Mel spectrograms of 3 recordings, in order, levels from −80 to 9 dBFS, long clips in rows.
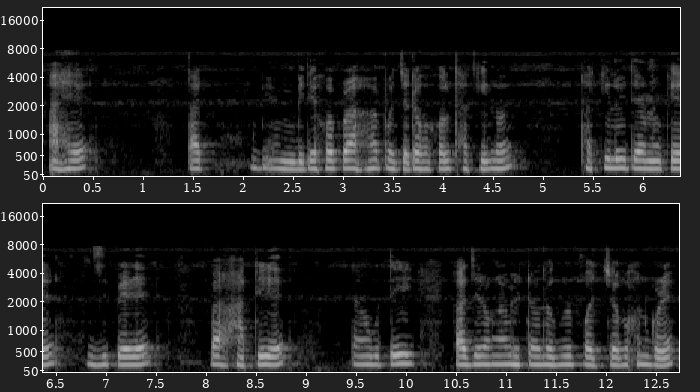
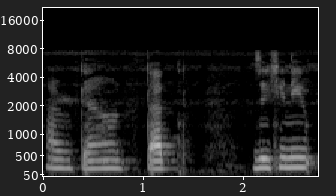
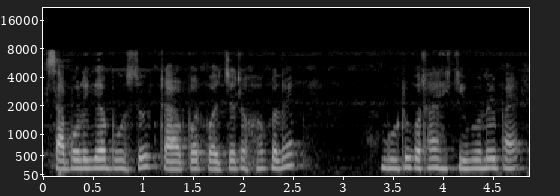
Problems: background sounds at intervals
